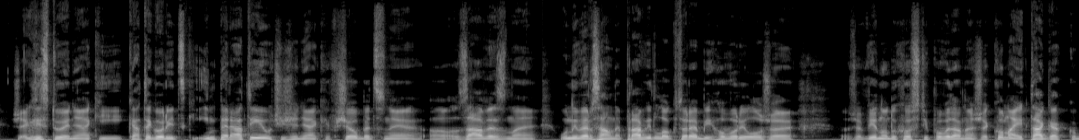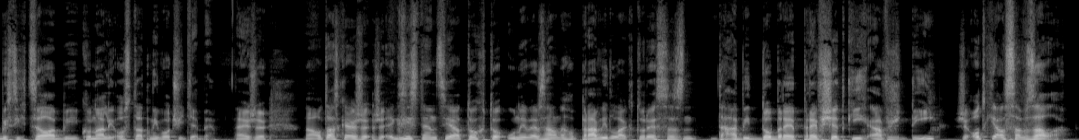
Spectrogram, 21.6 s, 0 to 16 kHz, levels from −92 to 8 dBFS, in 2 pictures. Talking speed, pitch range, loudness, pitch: 145 wpm, 95-140 Hz, -26 LUFS, 110 Hz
